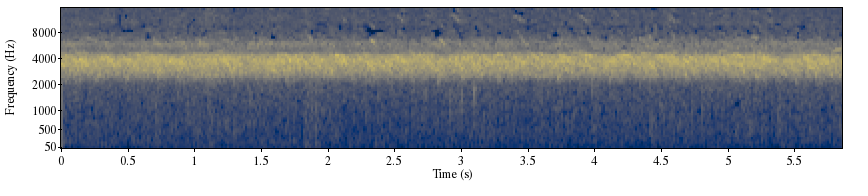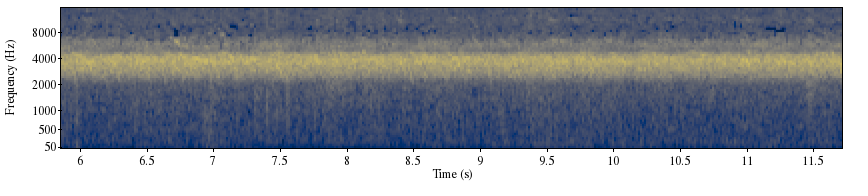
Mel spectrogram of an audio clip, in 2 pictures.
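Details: Many newly hatched, one-day-old farm chicks produce a constant high-pitched peeping, a dense chorus with no pauses.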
